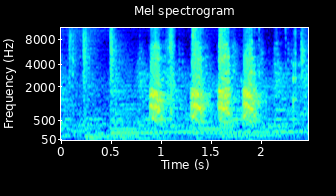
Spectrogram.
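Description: A dog being attacked in the video game Battle Brothers gives four quick, faint yelps in a short burst over a low background hum.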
